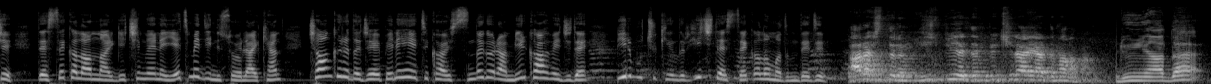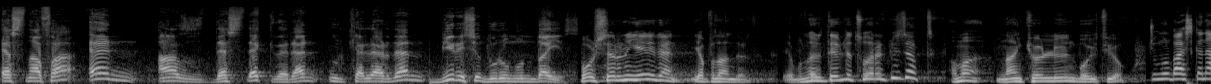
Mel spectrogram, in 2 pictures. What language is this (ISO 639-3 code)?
tur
